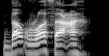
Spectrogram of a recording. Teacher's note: Idgham yang tidak ada gunnah. Yang tidak ada dengung, dia terus masuk. Dia sama macam idgham bila gunnah, sebiji, sama. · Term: idgham kamil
